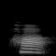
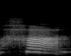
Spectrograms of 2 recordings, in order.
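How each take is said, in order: First: The sound is short and quickly repeated. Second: The sound is drawn out and held long. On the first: "say it a little bit faster" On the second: "the longer one"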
